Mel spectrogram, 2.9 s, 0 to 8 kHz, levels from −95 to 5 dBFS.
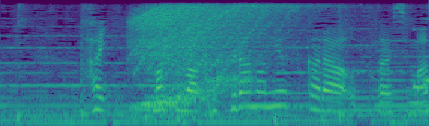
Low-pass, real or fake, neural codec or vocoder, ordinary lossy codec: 7.2 kHz; real; none; none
